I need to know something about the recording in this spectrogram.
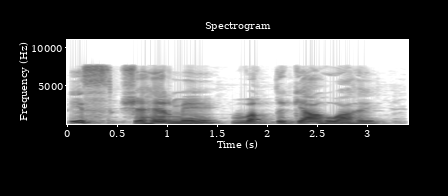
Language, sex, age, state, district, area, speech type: Urdu, male, 30-45, Telangana, Hyderabad, urban, read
